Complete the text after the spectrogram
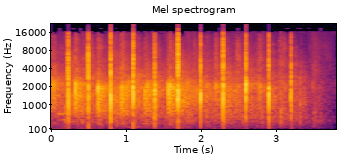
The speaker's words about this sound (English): If you were here and just were able to help yesterday, just raise your hands. I think that deserves another round of applause.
